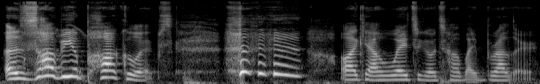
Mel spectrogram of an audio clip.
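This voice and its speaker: A woman's voice: mid-range voice, level tone, a little slow, vocal fry, a bit bright, slight background noise, pitched below the performer's own voice. A young woman voicing a polite woman neighbor who scoffs at talk of zombies in a toy role-play. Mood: amused.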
